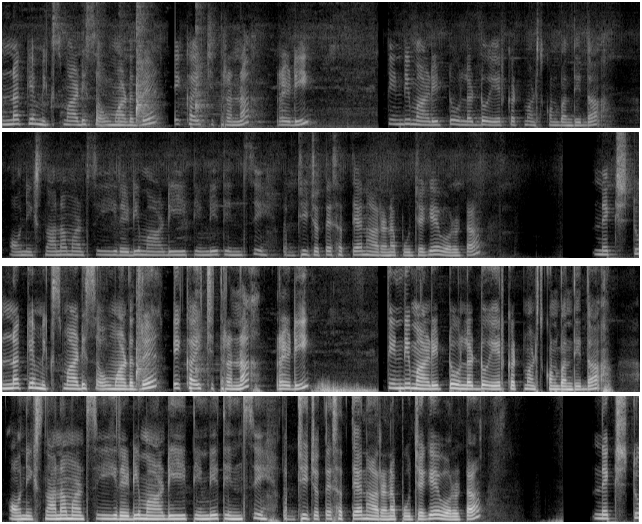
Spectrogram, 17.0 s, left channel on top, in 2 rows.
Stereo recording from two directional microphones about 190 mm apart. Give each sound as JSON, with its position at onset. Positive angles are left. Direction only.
{"t": 0.0, "sound": "a woman's voice", "side_deg": -50}
{"t": 2.3, "sound": "a woman's voice", "side_deg": -60}
{"t": 5.1, "sound": "speech", "side_deg": -70}
{"t": 16.4, "sound": "a woman's voice", "side_deg": -50}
